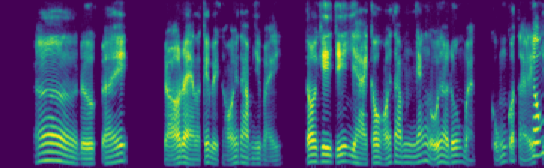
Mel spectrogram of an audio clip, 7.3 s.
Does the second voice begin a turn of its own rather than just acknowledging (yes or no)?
no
